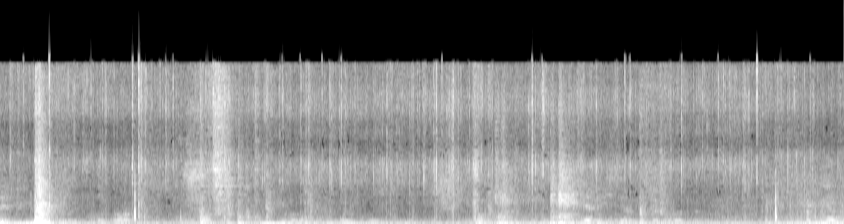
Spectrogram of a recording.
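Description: Skewered chicken pieces sizzling over the wood fire in a clay oven, with a sharp knock about half a second in and a few faint clicks after.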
